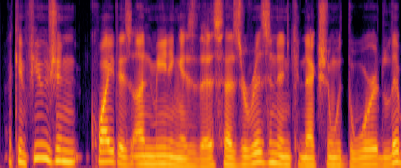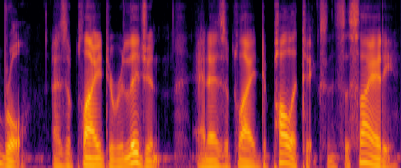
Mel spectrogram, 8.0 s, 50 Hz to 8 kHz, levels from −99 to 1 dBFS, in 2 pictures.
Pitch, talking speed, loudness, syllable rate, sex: 135 Hz, 195 wpm, -18 LUFS, 6.1 syllables/s, male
